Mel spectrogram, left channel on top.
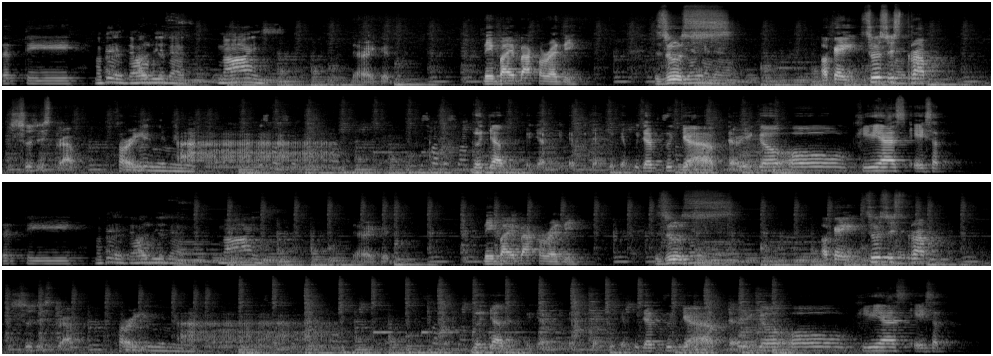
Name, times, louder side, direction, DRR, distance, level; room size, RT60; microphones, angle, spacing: voice 1, 0.0-1.6 3.5-4.3 4.8-5.8 6.2-7.3 8.2-9.3 10.0-10.6 11.0-11.4 11.6-13.3 14.5-19.3, left 5 dB, 40° left, 9 dB, 0.8 m, -30 dB
voice 2, 0.9-1.9 2.1-2.8 6.8-7.3 8.9-9.2 11.2-11.8 12.4-12.9 14.0-14.6 16.6-17.0, left 6 dB, 85° left, 13 dB, 0.5 m, -34 dB
sound 1, 1.7-5.3 5.6-5.7 5.9-11.3 11.6-12.0 12.2-16.3 16.6-17.9, right 1 dB, 75° right, 4.8 m, -39 dB
sound 2, 6.4-18.7, equal, 20° left, 5.4 m, -49 dB
18.5 x 11.0 x 3.2 m, 0.70 s
head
